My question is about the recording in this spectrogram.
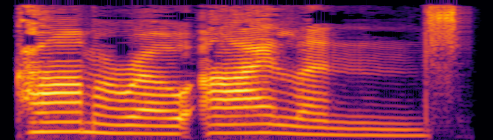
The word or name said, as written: comoro islands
